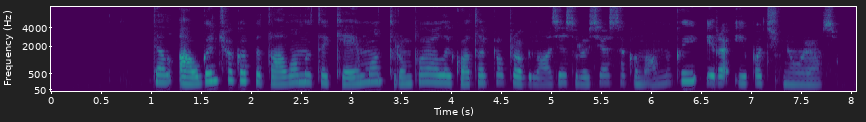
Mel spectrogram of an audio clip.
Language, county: Lithuanian, Alytus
